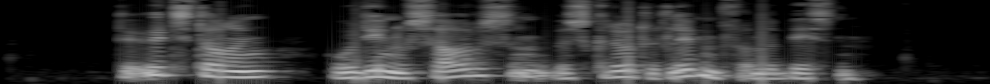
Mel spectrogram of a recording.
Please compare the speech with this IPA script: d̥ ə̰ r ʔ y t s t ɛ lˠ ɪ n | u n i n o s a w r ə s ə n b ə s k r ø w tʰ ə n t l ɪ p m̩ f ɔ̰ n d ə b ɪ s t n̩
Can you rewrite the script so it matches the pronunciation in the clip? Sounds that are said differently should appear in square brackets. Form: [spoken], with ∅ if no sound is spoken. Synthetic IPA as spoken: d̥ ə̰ [∅] ʔ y t s t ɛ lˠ ɪ [ŋ] | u [d] i n o s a w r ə s ə n b ə s k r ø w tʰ ə [∅] t l ɪ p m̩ f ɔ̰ n d ə b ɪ s t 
